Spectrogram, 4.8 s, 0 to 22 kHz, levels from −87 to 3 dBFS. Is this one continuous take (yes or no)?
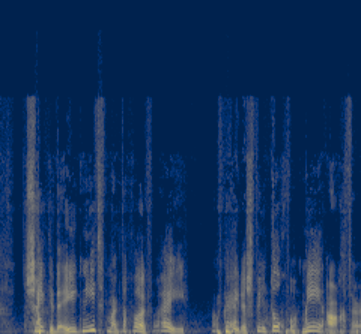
yes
